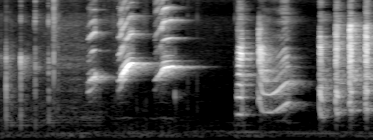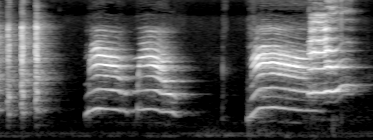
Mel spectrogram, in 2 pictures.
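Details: Alexandrine parakeet producing soft clicks and short high whistles, a swooping note, a burst of rapid buzzy pulses, then two drawn-out nasal harmonic calls separated by brief silences.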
